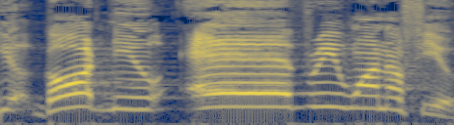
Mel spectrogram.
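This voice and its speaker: Speaking at a very slow pace, a man with a Nepali accent uses an extremely high pitch. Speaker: preacher. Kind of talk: sermon. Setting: church.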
